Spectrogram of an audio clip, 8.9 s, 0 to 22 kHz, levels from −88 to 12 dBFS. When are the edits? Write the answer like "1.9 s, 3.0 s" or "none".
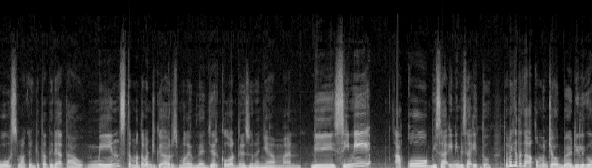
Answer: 4.5 s, 5.5 s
